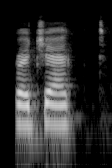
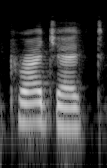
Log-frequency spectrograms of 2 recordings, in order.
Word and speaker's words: project: So notice how project as a verb has the stress on the second syllable, while project as a noun has the stress on the first syllable.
